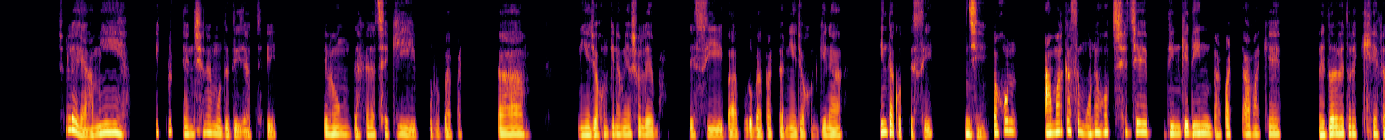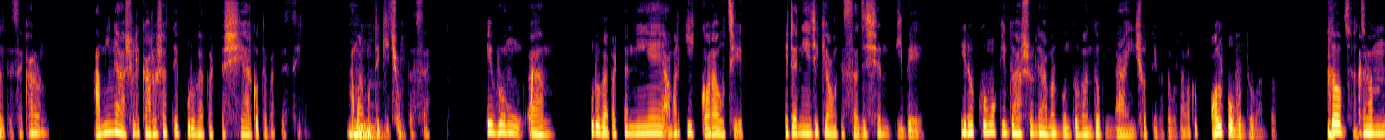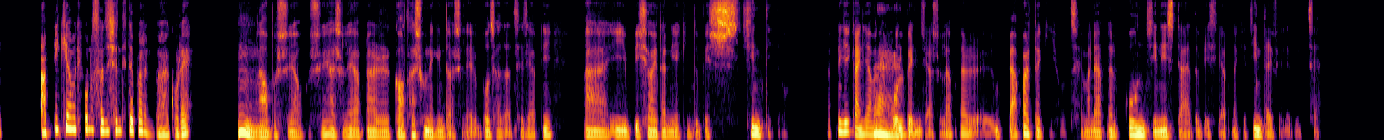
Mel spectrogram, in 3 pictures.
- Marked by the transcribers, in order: other background noise; tapping
- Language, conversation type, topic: Bengali, advice, বাড়তি জীবনযাত্রার খরচে আপনার আর্থিক দুশ্চিন্তা কতটা বেড়েছে?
